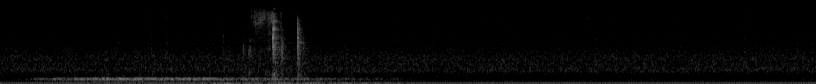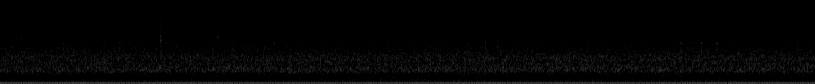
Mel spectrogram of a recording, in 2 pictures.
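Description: Quiet room tone. A low hum runs for the first few seconds, broken by a single sharp click about three seconds in, then only a faint steady hiss.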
